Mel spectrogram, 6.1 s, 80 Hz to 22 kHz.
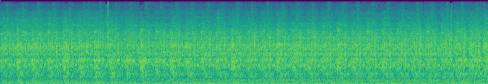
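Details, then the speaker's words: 1995 Ford F-350 XL Powerstroke diesel just after cold start at about 50°F, mileage unknown (380,000–600,000): deep, steady clatter at an even cold idle, no knocks or misses, some blue smoke; runs pretty good, normal. "Runs pretty good. Yep, usually old diesel smoke a little like that."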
